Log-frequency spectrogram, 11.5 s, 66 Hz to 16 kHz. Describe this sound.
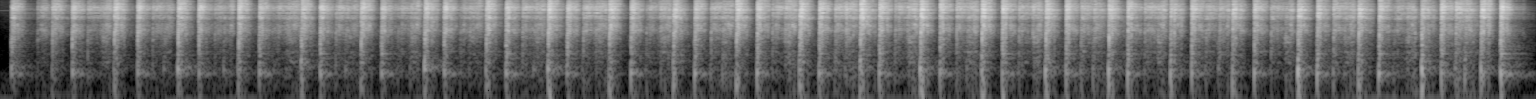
Playing a samba rhythm on different brazilian hand drums, so-called “pandeiros”, in my living room. Marantz PMD 571, Vivanco EM35.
